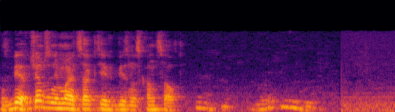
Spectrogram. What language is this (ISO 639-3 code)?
rus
